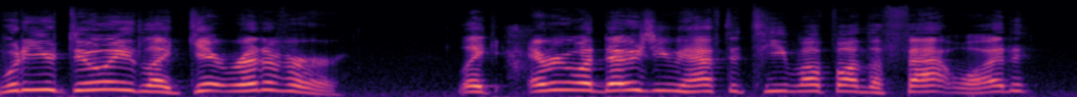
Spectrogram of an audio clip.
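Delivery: mock yelling, high-pitched. Retelling his wife's reaction while watching the Royal Rumble, imitating her yelling. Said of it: "my wife starts yelling".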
